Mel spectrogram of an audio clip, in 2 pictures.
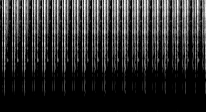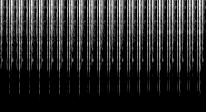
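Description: Clock-ticking countdown sound effect, even and rapid at about five ticks a second, timing the ten seconds allowed to answer a quiz question.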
